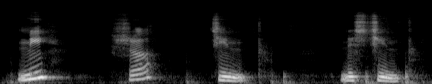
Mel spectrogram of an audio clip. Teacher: तो विसर्ग का परिवर्तन तालव्य श में हो गया है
